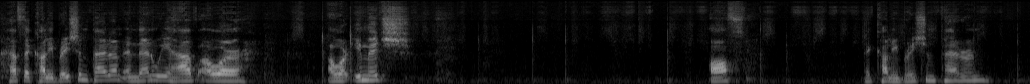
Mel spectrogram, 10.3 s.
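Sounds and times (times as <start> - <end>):
speech: 0.1 - 2.6, 3.2 - 4.2, 7.1 - 7.6, 8.6 - 10.0
writing equations by hand during a lecture: 2.8 - 10.2.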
